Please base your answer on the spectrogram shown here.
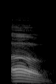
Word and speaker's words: of: bit of money and notice how the article a the a gets the exact same sound as of quite a bit they are pronounce the exact same they're both just getting a schah quite a bit of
